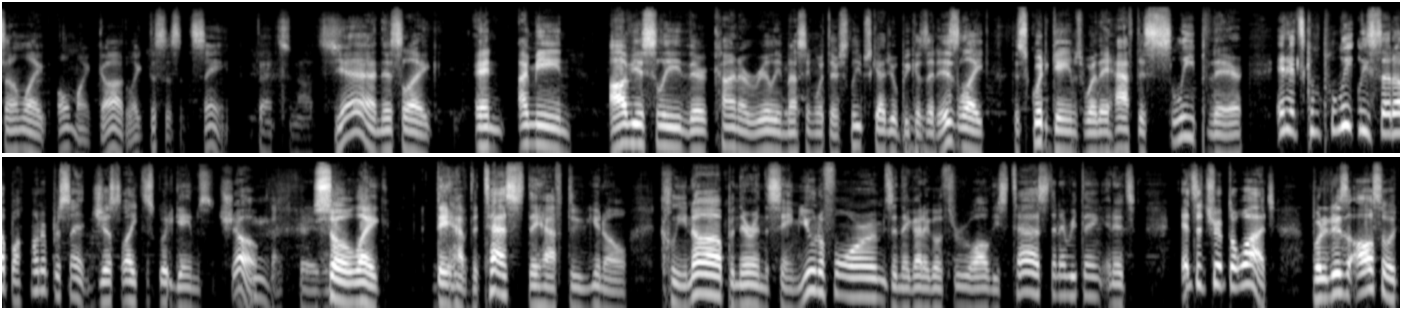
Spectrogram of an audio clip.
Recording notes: Recorded live from the 7-20-4 Lounge!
